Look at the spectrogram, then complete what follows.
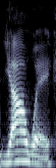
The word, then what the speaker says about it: Yahweh: And the Hebrew, we pronounce it Yahweh. We don't actually know how to say it because the Jews were so protective of that. They never said it out loud.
